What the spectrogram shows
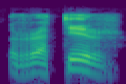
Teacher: It's just the visarga morphing into a r.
